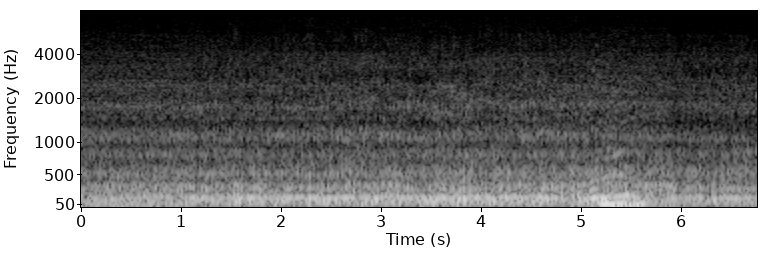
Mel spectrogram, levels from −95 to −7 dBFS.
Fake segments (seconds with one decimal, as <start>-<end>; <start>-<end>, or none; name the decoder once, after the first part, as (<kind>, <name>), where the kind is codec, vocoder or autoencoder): 1.1-5.2 (vocoder, HiFi-GAN); 5.9-6.8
